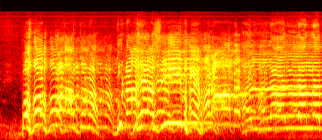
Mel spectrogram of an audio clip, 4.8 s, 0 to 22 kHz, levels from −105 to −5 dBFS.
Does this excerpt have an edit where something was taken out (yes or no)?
yes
